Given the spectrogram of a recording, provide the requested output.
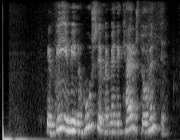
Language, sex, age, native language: Icelandic, female, 50-59, Icelandic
